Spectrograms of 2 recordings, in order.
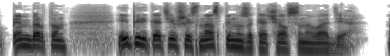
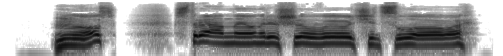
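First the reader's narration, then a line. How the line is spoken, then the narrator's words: Lazy drawl. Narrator (Russian): лениво протянул Пембертон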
